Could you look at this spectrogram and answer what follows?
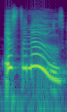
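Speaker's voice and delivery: high, bright mock announcer voice; playful imitation of a perky news intro; mock newscaster intro. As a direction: hype it up like a cheesy weather host. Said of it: "They told me to say".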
